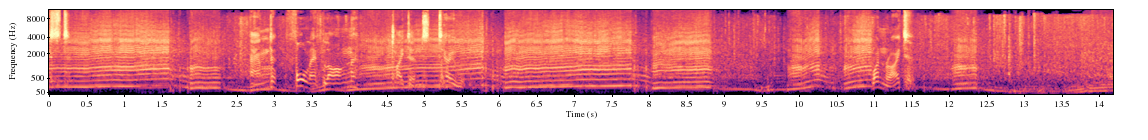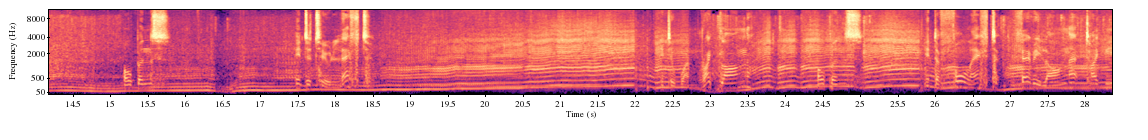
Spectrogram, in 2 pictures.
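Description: A rally car engine revs hard and shifts up and down through the gears.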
